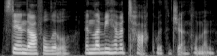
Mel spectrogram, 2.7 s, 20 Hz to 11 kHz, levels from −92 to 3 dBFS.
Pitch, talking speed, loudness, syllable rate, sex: 210 Hz, 285 wpm, -19 LUFS, 6.7 syllables/s, female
